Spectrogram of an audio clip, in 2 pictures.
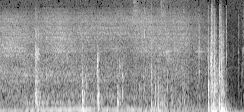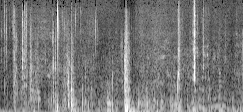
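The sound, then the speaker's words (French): People climb into a home-care aide's car amid rustling and shuffling, then two heavy car doors thunk shut a few seconds apart, with a low engine rumble early on and faint voices. “Alors là, on vient de monter dans votre voiture.”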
